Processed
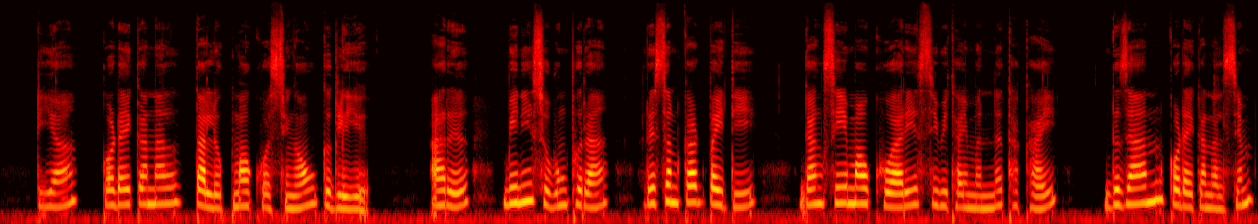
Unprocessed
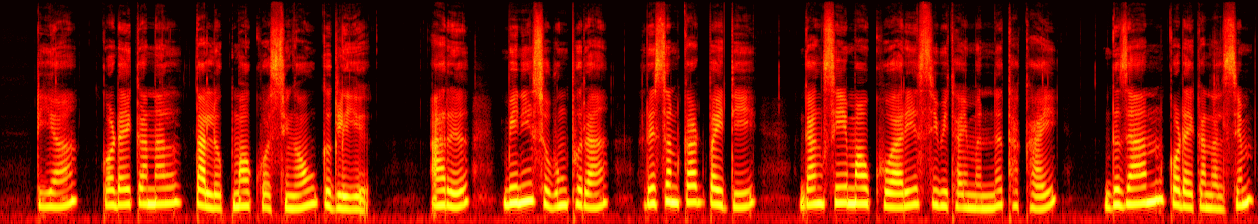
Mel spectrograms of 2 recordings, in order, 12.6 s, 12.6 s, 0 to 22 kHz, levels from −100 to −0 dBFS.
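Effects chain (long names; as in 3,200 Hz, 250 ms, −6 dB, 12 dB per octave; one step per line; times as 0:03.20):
drawn EQ curve 140 Hz 0 dB, 220 Hz −18 dB, 900 Hz −3 dB, 1,300 Hz −15 dB, 2,100 Hz −18 dB, 3,700 Hz −13 dB
level −3.5 dB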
